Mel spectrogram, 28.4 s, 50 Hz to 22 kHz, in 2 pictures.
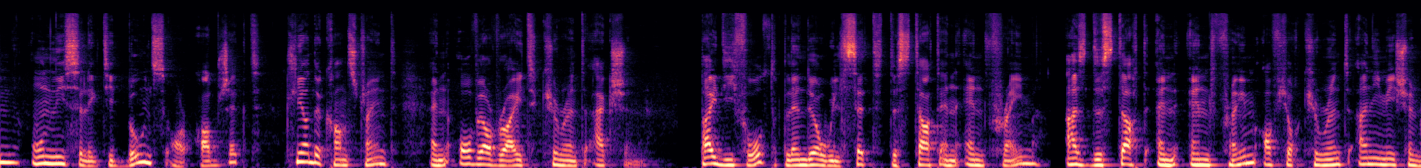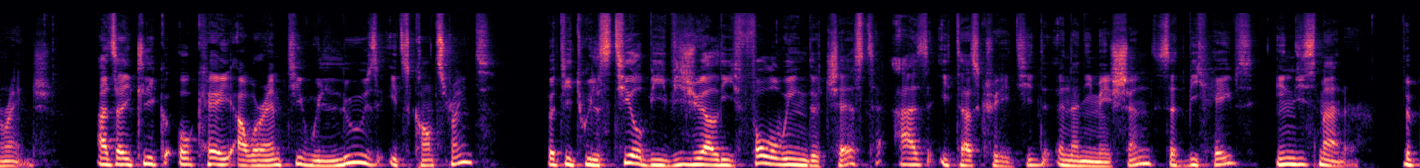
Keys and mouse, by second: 22.2 space, 26.5 ctrl+Tab.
